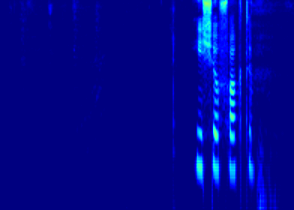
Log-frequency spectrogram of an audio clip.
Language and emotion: Russian, neutral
